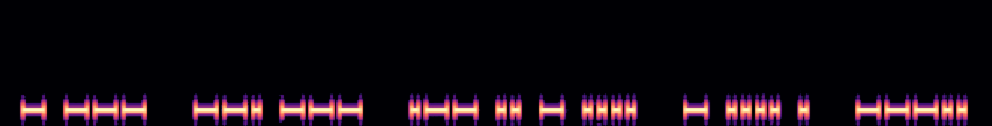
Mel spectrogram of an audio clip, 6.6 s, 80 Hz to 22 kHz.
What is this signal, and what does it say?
Morse code, heard as a keyed tone, about 25 wpm, 600 Hz. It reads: TO GO WITH THE 8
